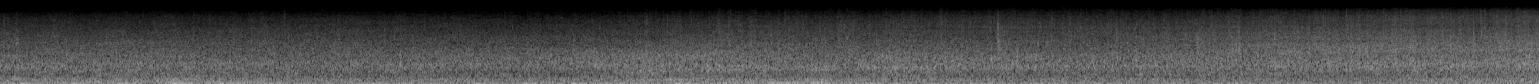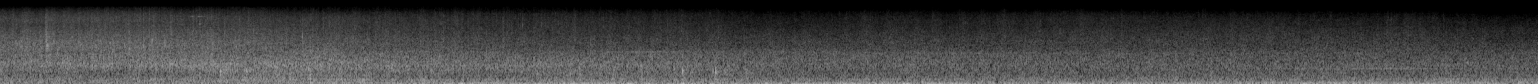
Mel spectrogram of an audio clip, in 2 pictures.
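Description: Water splashing from a plaza sculpture fountain, growing louder to a peak around the middle and fading again afterwards, over a steady low rumble of city traffic.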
